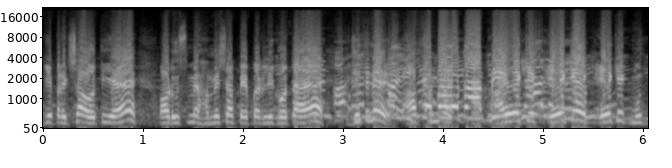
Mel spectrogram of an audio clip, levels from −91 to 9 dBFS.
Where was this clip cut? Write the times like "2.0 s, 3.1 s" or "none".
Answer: none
